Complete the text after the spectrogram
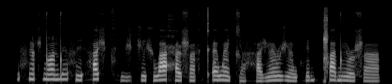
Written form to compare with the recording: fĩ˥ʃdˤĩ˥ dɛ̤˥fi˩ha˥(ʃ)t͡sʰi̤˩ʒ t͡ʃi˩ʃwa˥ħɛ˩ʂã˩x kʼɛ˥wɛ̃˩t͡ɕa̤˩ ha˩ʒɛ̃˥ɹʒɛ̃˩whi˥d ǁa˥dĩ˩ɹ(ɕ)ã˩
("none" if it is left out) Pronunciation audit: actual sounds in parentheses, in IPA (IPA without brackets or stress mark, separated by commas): ʃ, ʂ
